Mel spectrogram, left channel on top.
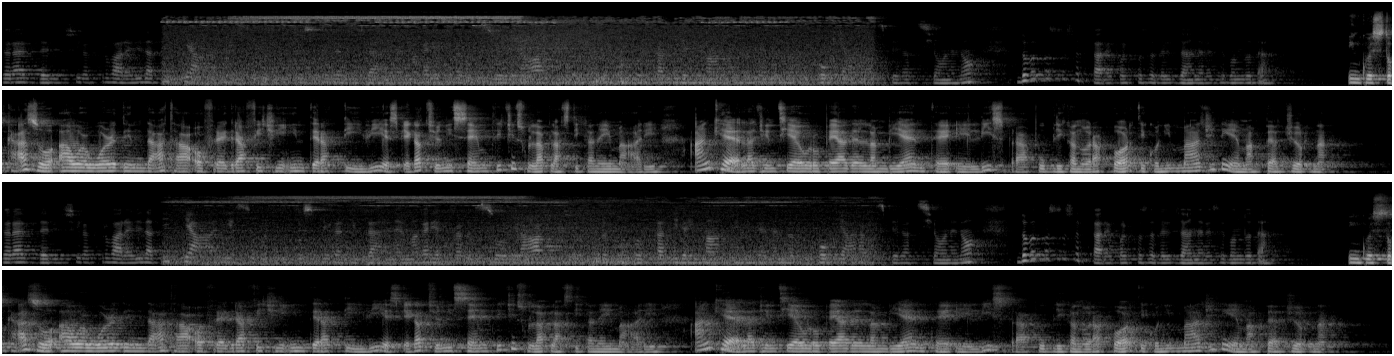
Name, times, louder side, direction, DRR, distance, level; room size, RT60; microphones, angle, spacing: voice 1, 0.0-12.7 21.0-21.3, right 2 dB, 20° right, 9 dB, 0.9 m, -44 dB
sound 1, 1.6-8.7, left 6 dB, 85° left, 2.1 m, -38 dB
voice 2, 13.5-27.1, left 2 dB, 45° left, 10 dB, 1.0 m, -29 dB
16.5 x 11.0 x 5.6 m, 1.2 s
head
